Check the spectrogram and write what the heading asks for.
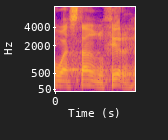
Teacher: huruf sin yang disukun sama dia mempunyai sifat juga rakhwah atau rikhwah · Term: sifat rakhwah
